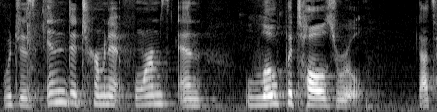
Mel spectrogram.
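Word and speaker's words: L'Hôpital: LOL it's a mathematician people like to say la Hospital there's no s in the middle right it's not hospital um it is Lal that's how we say his name so lal's rule all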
